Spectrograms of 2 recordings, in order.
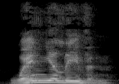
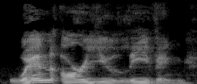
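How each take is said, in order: First: 'Are you' blends together and the final G drops. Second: Every word is said fully and clearly. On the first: "I want you to change that to" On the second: "first we have the question"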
